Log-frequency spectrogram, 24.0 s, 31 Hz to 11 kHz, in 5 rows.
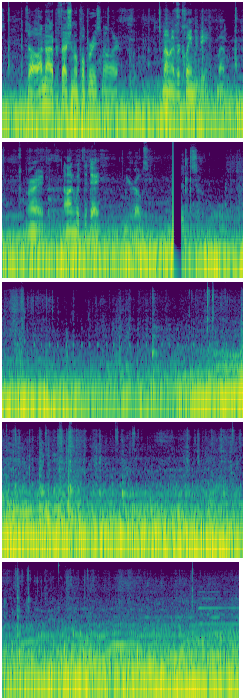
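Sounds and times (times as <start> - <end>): road and engine rumble: 0.0 - 24.0.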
